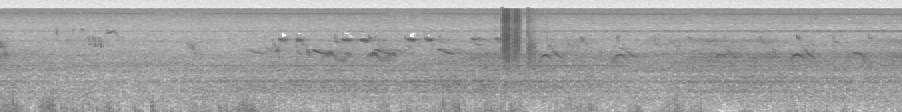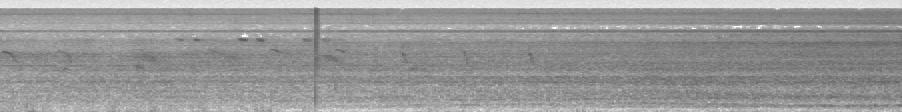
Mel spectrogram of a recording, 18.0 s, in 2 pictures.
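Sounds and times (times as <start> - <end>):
low outdoor rumble: 0.0 - 18.0
small birds chirping: 1.9 - 14.7.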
